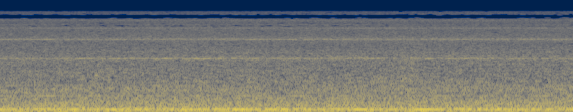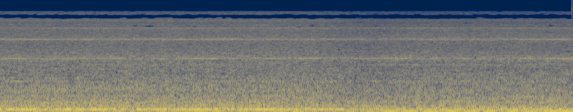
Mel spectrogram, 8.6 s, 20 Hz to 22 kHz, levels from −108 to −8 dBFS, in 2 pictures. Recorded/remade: recorded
